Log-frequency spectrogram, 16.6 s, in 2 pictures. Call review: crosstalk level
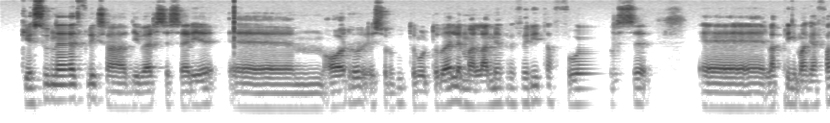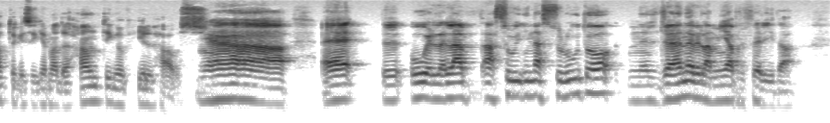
none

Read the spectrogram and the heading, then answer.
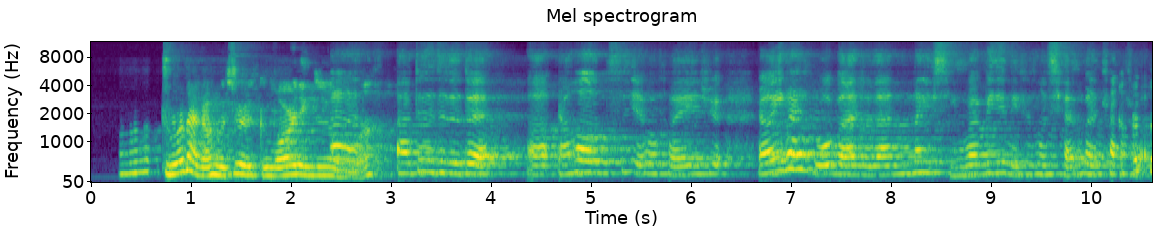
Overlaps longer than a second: none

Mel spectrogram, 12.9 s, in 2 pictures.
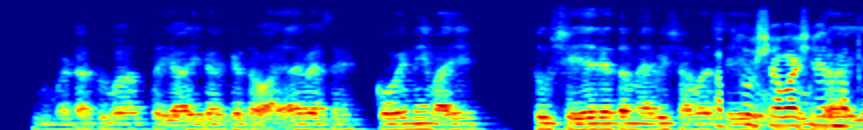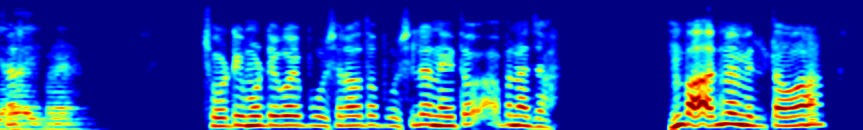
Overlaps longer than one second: present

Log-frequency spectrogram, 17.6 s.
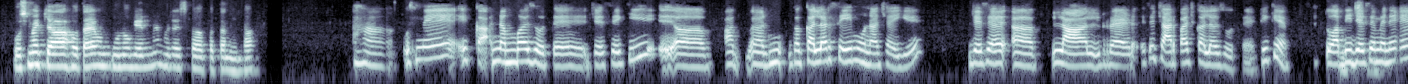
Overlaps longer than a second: none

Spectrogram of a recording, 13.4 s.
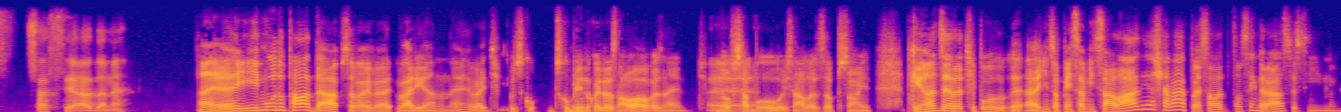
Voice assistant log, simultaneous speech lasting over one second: none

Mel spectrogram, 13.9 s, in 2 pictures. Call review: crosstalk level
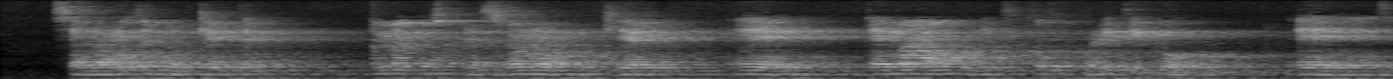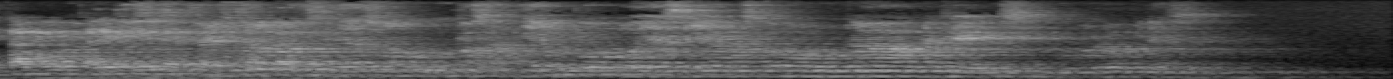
present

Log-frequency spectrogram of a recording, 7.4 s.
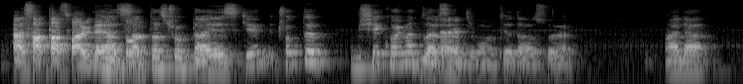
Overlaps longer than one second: none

